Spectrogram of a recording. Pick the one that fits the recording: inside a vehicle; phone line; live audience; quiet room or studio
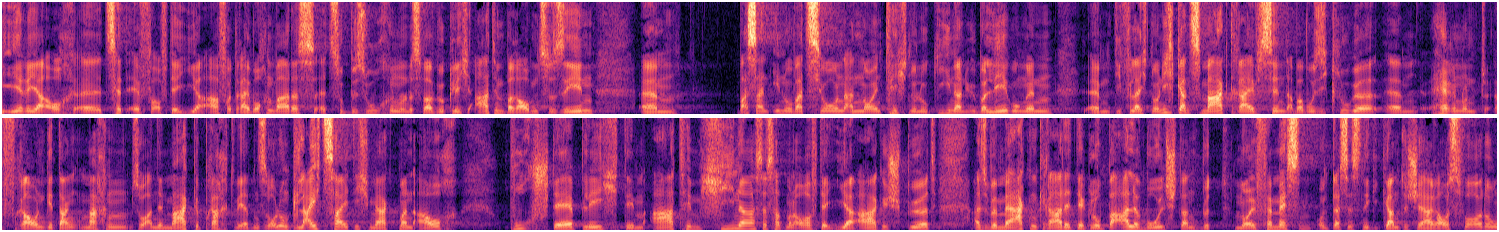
live audience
